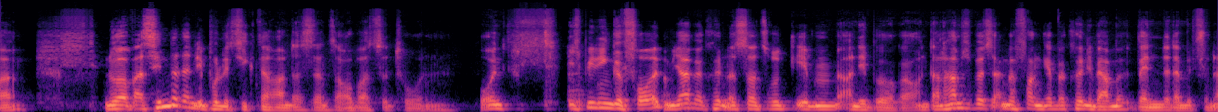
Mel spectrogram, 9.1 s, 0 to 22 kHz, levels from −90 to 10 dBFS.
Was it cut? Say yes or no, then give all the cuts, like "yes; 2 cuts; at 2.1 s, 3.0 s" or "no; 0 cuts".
yes; 2 cuts; at 3.6 s, 5.0 s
